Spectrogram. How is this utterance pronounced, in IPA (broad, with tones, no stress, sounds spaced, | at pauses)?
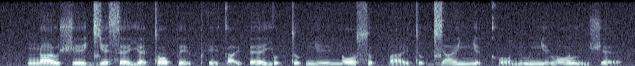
ŋ a˦ ʊ̯ ʃ e˦ ɪ̯ d͡ʑ e˦ s ɛ˦ j ɛ̰˦˨ t ɔ˦ p ḛ˦˨ ɪ̯ pʰ e˨ ɡ a̰˦˨ ɪ̯ ʔ ɛ˦ j ʊ˦ ʔ t ʊ˦ ʔ ɲ e˦ ɪ̯ n ɔ˦ s ʊ˦ ʔ p a˨ ɪ̯ t ʊ˦ ʔ d͡ʑ a˦ ɪ̯ ɲ ɛ̰˦˨ kʰ ɔ˨ n u˦ ɲ ḛ˦˨ l ɔ˦ l i˨ ʃ ɛ̰˦˨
